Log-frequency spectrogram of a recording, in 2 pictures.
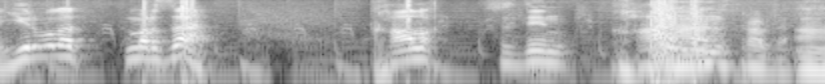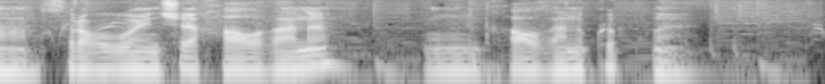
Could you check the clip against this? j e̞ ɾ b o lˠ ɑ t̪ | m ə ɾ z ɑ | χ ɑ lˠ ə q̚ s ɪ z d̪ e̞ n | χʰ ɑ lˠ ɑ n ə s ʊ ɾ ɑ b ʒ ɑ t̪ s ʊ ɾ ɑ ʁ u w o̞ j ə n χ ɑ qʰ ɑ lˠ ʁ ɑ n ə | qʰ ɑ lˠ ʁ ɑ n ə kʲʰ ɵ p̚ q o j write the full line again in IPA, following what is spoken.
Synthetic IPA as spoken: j e̞ ɾ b o lˠ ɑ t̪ | m ə ɾ z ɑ | χ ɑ lˠ ə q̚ s ɪ z d̪ e̞ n | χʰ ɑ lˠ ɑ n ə s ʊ ɾ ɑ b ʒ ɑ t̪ s ʊ ɾ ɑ ʁ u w o̞ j ə n ʃ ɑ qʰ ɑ lˠ ʁ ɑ n ə | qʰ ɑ lˠ ʁ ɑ n ə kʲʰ ɵ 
